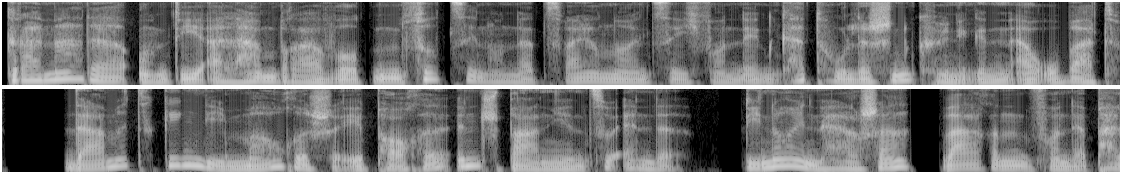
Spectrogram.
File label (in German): Doku; Granada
